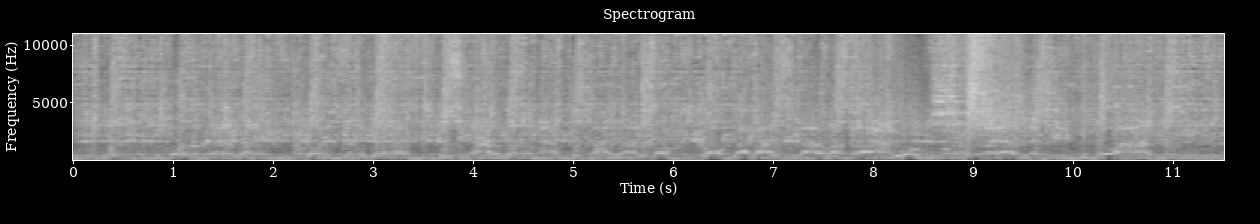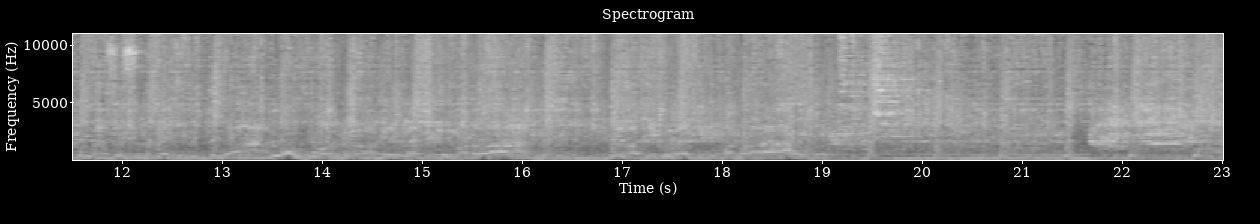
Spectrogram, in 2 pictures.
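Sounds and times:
rock band playing loud: 0.0s - 23.0s.

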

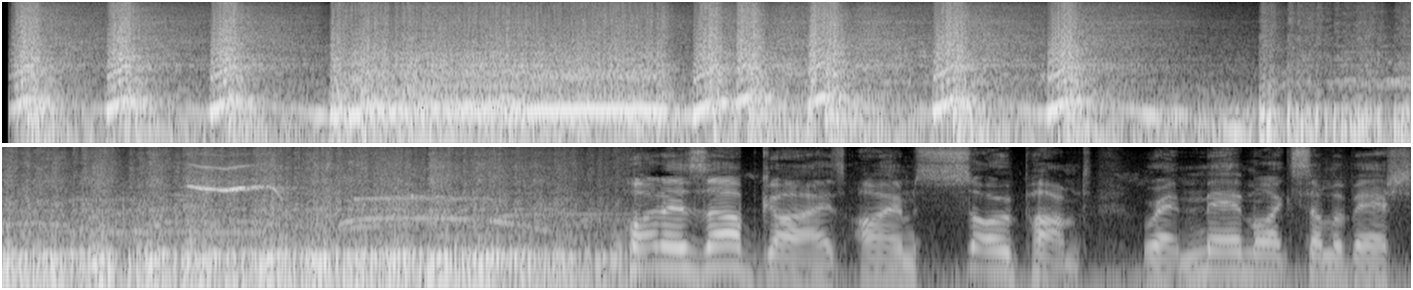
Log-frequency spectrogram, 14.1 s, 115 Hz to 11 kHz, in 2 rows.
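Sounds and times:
rotary engine revving: 0.0s - 10.4s.

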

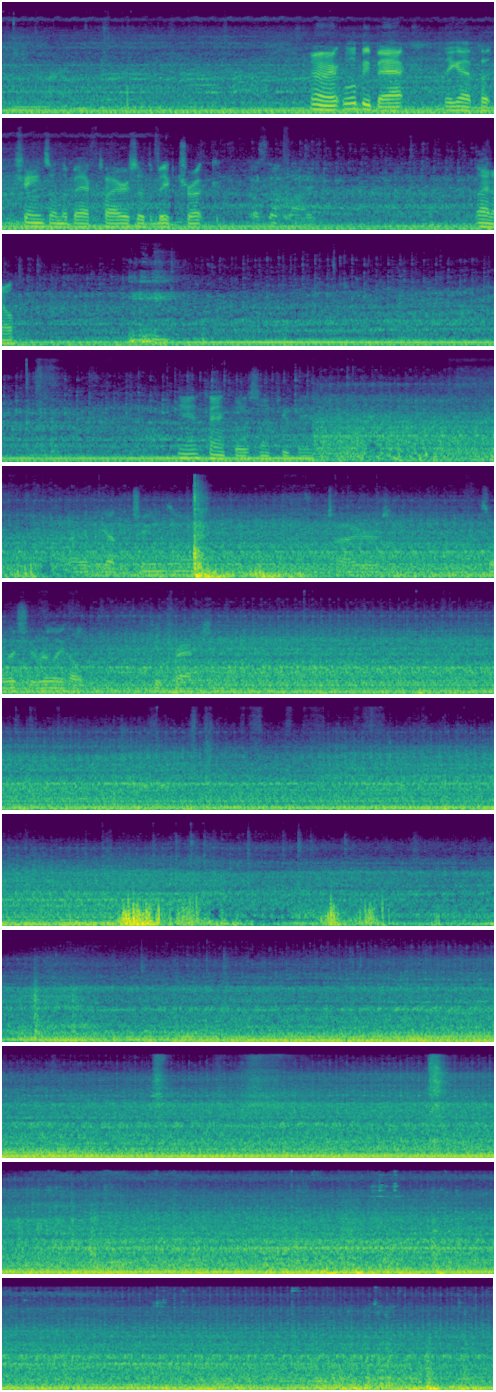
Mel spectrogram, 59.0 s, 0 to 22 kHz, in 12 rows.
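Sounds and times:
truck engine idling: 0.0s - 59.0s
loud low thump: 21.6s - 22.1s.

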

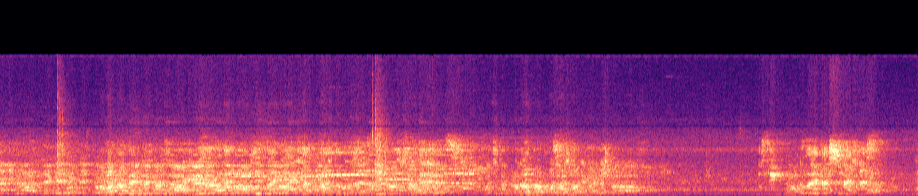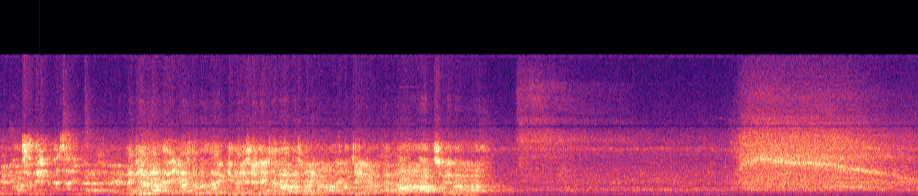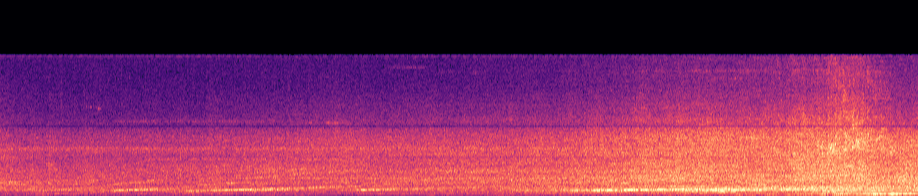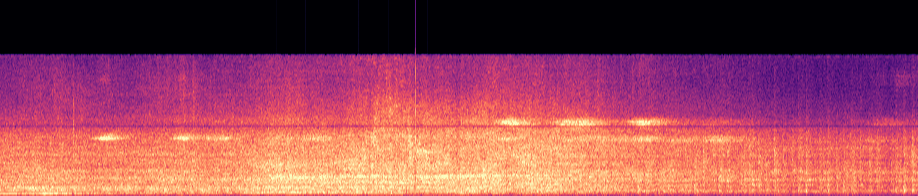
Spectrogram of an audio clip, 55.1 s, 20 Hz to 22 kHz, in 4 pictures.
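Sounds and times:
wheel and rail noise: 32.9s - 55.0s
train motors whining: 36.7s - 55.0s.

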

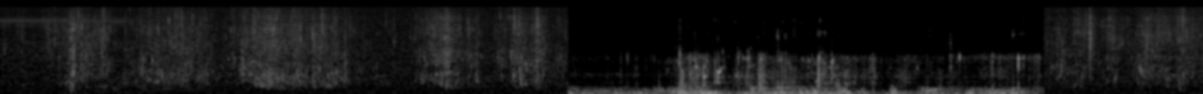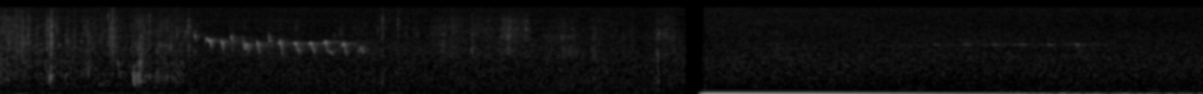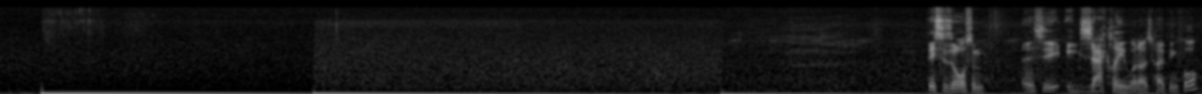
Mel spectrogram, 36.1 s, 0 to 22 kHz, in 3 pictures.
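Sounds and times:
water splashing under wading feet: 0.2s - 5.7s, 6.4s - 14.1s
rustles: 15.7s - 18.9s.

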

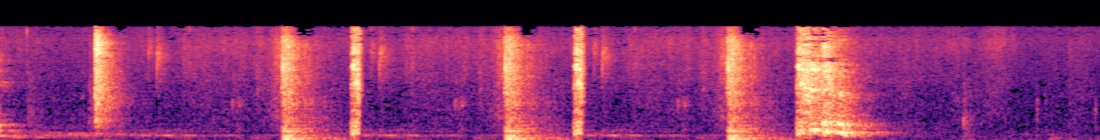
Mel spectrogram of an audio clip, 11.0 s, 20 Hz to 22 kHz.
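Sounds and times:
door closing thuds: 2.8s - 3.5s, 5.0s - 5.7s, 7.2s - 8.0s.

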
